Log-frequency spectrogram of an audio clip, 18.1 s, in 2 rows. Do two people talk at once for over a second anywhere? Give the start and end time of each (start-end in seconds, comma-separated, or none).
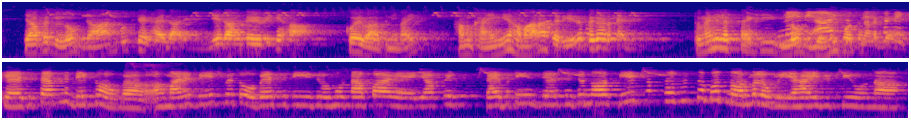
7.8-9.0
